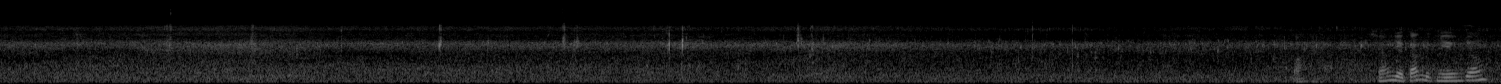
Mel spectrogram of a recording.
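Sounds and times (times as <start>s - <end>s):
feet wading through shallow water: 0.0s - 15.0s
steady background hiss: 0.0s - 15.0s
sharp splashes: 7.8s - 9.0s.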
